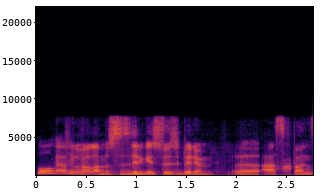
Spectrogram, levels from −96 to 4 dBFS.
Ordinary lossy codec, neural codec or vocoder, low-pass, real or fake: none; codec, 16 kHz, 0.8 kbps, ZipCodec; none; fake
